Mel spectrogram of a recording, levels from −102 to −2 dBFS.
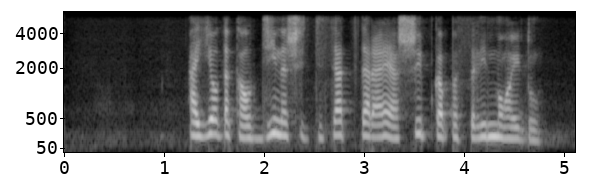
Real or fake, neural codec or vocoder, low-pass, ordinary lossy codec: fake; codec, 16 kHz, 0.8 kbps, ZipCodec; 5.4 kHz; none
